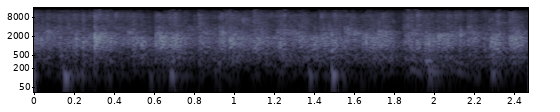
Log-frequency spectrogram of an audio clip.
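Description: An audience claps steadily, a dense patter of many hands that holds at an even, fairly loud level for a couple of seconds with no voices over it.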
